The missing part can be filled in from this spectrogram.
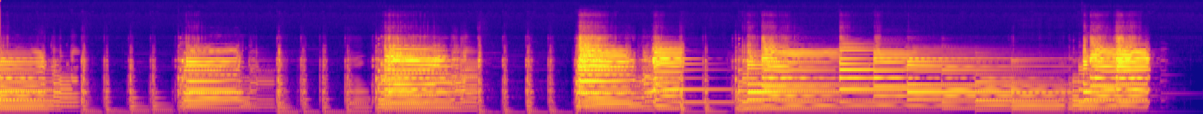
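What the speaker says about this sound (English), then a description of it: "It's quite a bright and less full sounding humbucker, but still sounds like a humbucker." Electric guitar through a bright, thin-toned humbucker pickup, played clean with chorus and reverb-like effects: short plucked chords at first, then longer ringing strummed chords, loud and close, no voices.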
